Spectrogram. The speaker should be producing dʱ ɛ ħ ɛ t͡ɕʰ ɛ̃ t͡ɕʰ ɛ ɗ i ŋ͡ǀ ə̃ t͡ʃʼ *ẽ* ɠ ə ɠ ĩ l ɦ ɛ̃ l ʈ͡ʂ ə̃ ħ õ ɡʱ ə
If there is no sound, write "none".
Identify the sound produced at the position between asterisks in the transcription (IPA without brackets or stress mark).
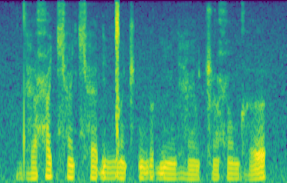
ĩ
